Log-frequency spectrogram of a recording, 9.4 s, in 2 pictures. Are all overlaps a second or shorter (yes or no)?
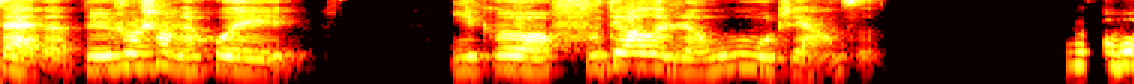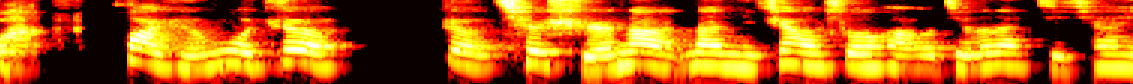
yes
